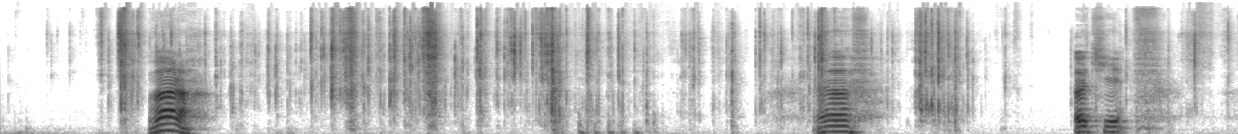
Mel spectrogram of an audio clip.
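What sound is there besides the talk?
tearing open Pokémon Go booster card packs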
